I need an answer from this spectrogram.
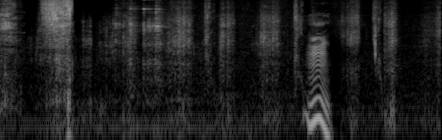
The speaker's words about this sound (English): Fruity Loops, a lot of colors. Okay, I'm going to take a mouthful.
